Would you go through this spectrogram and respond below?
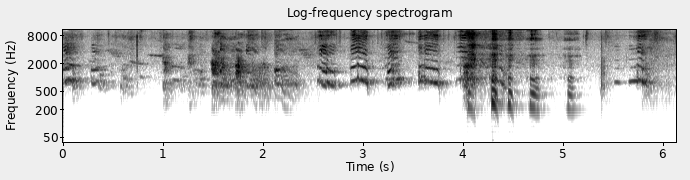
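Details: Eight-week-old Lakeland Terrier puppies waking up in June 2014, eager to get out: a busy stream of short high squeaks, whines and yelps overlapping one another, with a person talking softly in Dutch between them.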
